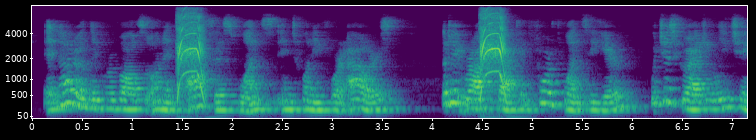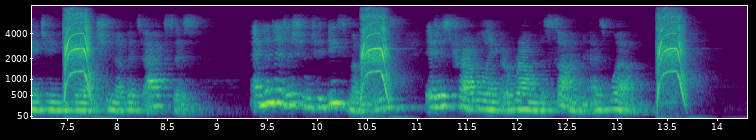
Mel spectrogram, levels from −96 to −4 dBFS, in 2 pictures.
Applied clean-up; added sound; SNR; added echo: none; Drill; 3 dB; reverberation time 0.6 s.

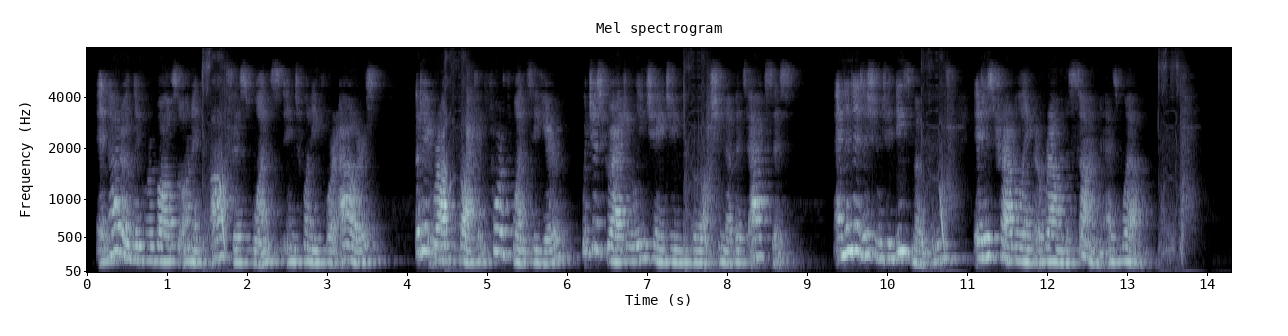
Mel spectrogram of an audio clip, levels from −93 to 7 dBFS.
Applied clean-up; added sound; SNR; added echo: neural separator model SepFormer DNS4.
